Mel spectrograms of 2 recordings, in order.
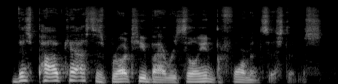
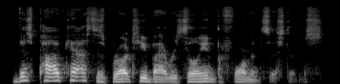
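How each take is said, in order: The two takes are said the same way.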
